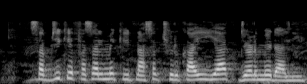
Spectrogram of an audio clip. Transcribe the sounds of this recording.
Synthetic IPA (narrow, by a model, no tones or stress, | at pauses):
sɐb̚d͡ʒikefɐsəlmẽkiːʈnaːsək̚t͡ʃʰʊɽkaːijad͡ʒɐɽmẽɖaːliː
